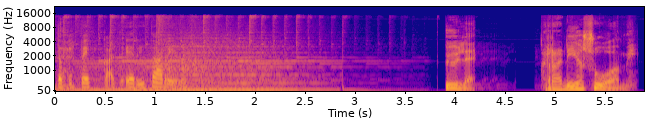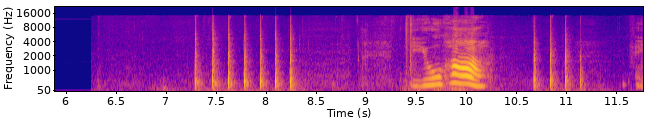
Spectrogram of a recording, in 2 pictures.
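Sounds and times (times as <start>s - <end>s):
speech: 0.0s - 1.6s, 3.9s - 4.3s, 4.9s - 5.9s, 9.4s - 10.3s
knocking on the door of an accessible toilet: 7.3s - 8.4s, 10.6s - 11.3s.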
